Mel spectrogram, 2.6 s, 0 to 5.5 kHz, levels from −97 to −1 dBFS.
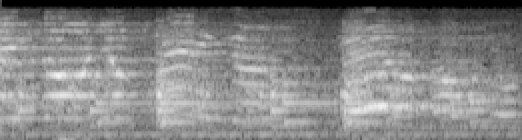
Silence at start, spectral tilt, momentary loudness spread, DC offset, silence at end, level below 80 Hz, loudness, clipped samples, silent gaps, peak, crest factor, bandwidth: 0 s; -7.5 dB/octave; 8 LU; under 0.1%; 0 s; -50 dBFS; -17 LUFS; under 0.1%; none; -2 dBFS; 16 dB; 4.7 kHz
